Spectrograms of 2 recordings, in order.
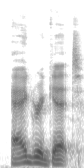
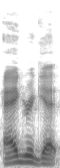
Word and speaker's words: aggregate: What is the difference between 1, reflect versus relate, and 2, aggregate versus incorporate? So aggregate or aggregate, there's two pronunciations.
